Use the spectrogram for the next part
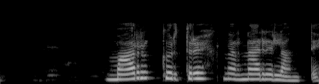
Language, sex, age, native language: Icelandic, female, 50-59, Icelandic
